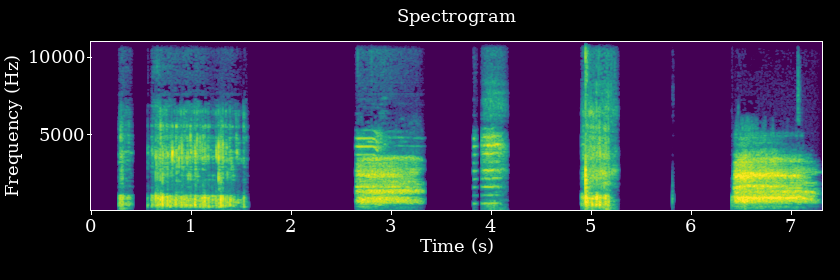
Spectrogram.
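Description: sipping coffee

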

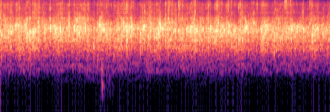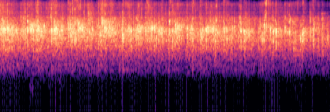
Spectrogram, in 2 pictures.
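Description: audience giving loud applause

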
